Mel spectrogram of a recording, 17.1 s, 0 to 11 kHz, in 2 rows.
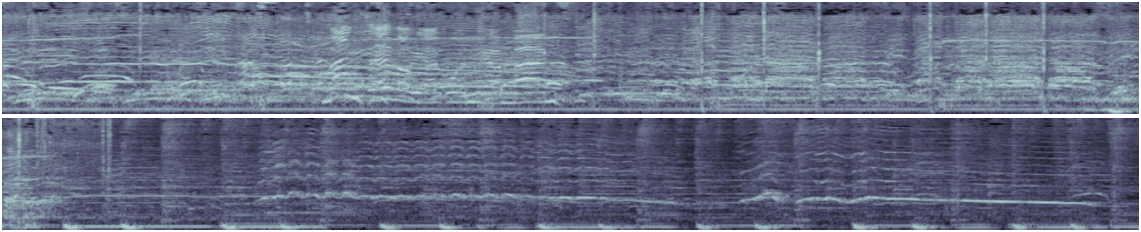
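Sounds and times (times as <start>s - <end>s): ululating: 0.0s - 9.2s
crowd singing and shouting: 0.0s - 17.0s
music with low steady beat: 0.0s - 17.0s
handclaps: 4.3s - 11.1s, 14.5s - 17.0s.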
